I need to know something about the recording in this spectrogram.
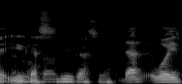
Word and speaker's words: Ugas: I saw today Spence and Ugas. Is that how you say it? Ugas.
